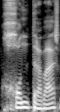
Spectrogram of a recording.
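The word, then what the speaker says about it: Kontrabass: Porque si bien ellos utilizan muchas veces la, palabra alemana en sí, contrabas, bueno, con pronunciación suiza sería contrabass, ¿no? Der contrabass.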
